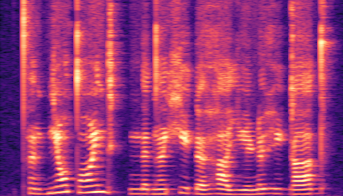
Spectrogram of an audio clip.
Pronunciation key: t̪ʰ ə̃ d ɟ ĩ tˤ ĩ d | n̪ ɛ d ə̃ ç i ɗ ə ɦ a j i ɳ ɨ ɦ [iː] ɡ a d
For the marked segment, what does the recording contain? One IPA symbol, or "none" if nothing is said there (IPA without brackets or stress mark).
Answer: i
